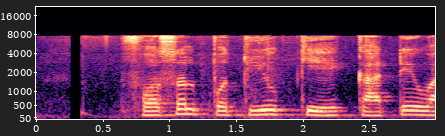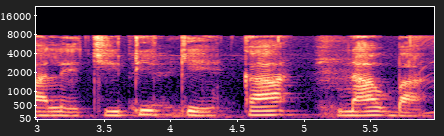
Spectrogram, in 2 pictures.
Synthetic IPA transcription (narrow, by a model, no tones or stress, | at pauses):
pʰɔsəlpət̪joɡkekaːʈeʋwaːlet͡ʃiːʈikekanaːwba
